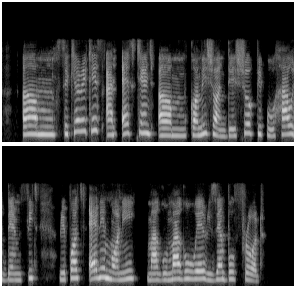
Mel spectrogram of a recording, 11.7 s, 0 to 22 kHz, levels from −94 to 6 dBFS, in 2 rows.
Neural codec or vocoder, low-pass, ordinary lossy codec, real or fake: codec, 16 kHz, 8 kbps, FunCodec, trained on Chinese and English, 25 frames a second; 7.2 kHz; none; fake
